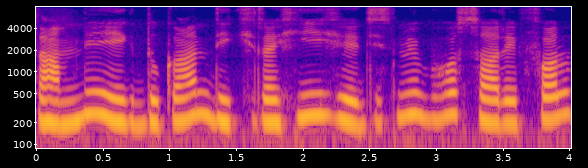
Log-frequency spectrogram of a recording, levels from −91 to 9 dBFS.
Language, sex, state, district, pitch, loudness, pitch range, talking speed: Hindi, female, Madhya Pradesh, Bhopal, 215 Hz, -14 LUFS, 200-245 Hz, 150 wpm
